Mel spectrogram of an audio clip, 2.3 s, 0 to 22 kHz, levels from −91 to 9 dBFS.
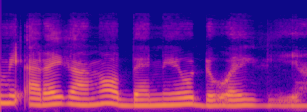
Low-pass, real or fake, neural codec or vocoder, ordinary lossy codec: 14.4 kHz; fake; codec, 32 kHz, 1.9 kbps, SNAC; none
